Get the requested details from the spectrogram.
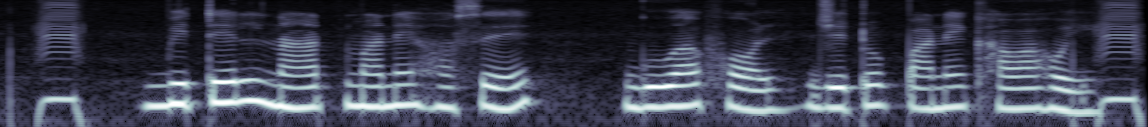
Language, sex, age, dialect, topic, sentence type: Bengali, female, 18-24, Rajbangshi, agriculture, statement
